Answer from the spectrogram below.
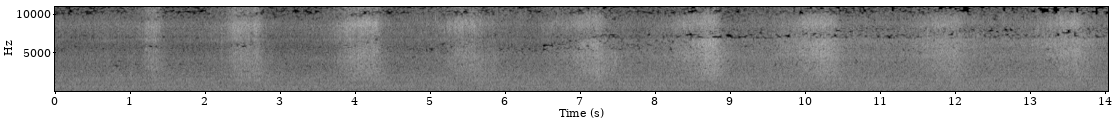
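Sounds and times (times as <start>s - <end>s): steady machine hum: 0.0s - 14.0s.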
